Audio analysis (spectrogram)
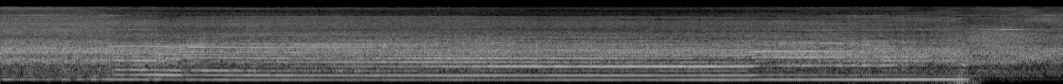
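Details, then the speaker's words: Cordless Bosch router with larger battery making a heavy cut in hardwood lipping: high whine sags in pitch then spins down; motor bogging and overheating, lacking power. "I could hear the BOS bogging down a little bit even with the larger battery on it it just wasn't coping"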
